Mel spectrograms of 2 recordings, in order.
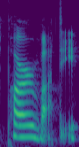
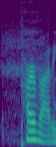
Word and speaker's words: Parvati: read Harry Potter as children and formed our pronunciations then yeah well so we are learning sorry we're doing our best so it's Parvati Parvati umm so Annapurna's name means filled with food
